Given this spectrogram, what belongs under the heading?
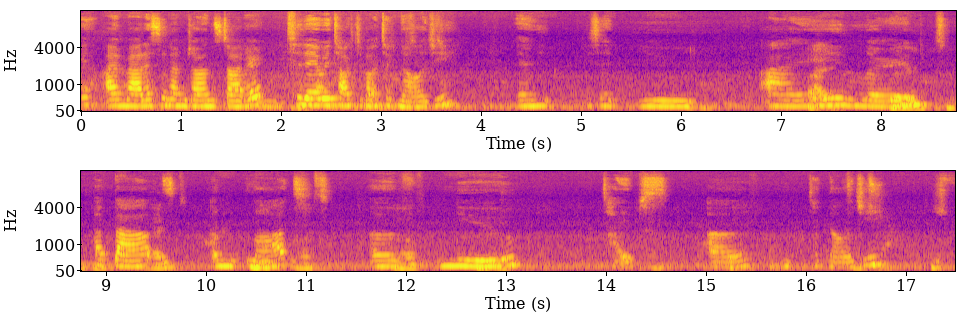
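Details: Young woman speaking; ordinary speech.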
